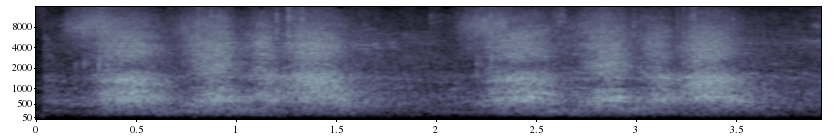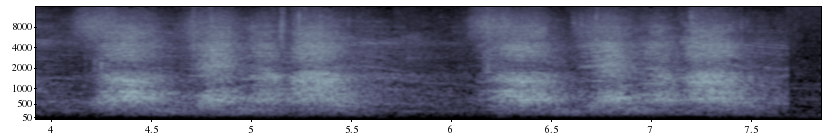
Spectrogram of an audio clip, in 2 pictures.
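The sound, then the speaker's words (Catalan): A large crowd in Catalonia chants in unison after singing Els Segadors, four rhythmic bursts of the shouted slogans "Som gent de pau" and "els carrers seran sempre nostres" mixed with final applause, loud and reverberant with a constant murmur of many voices between phrases. “Els aplaudiments finals es van combinar amb els crits de Som gent de pau i els carrers seran sempre nostres.”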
